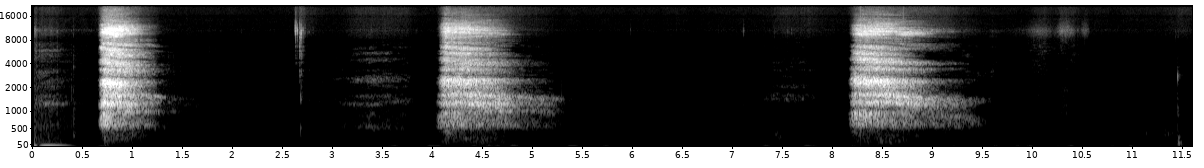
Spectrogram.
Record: exhalation_length: 11.6 s
exhalation_amplitude: 32766
exhalation_signal_mean_std_ratio: 0.34
survey_phase: beta (2021-08-13 to 2022-03-07)
age: 65+
gender: Male
wearing_mask: 'No'
symptom_new_continuous_cough: true
symptom_fatigue: true
symptom_onset: 3 days
smoker_status: Ex-smoker
respiratory_condition_asthma: false
respiratory_condition_other: false
recruitment_source: Test and Trace
submission_delay: 1 day
covid_test_result: Positive
covid_test_method: RT-qPCR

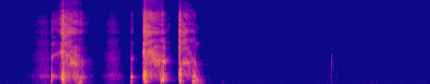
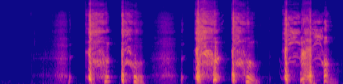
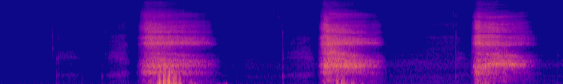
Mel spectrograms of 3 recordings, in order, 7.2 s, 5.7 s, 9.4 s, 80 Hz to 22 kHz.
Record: cough_length: 7.2 s
cough_amplitude: 32768
cough_signal_mean_std_ratio: 0.27
three_cough_length: 5.7 s
three_cough_amplitude: 32767
three_cough_signal_mean_std_ratio: 0.43
exhalation_length: 9.4 s
exhalation_amplitude: 12263
exhalation_signal_mean_std_ratio: 0.4
survey_phase: beta (2021-08-13 to 2022-03-07)
age: 45-64
gender: Male
wearing_mask: 'Yes'
symptom_cough_any: true
symptom_new_continuous_cough: true
symptom_runny_or_blocked_nose: true
symptom_fever_high_temperature: true
symptom_headache: true
symptom_change_to_sense_of_smell_or_taste: true
symptom_loss_of_taste: true
symptom_other: true
symptom_onset: 2 days
smoker_status: Ex-smoker
respiratory_condition_asthma: false
respiratory_condition_other: false
recruitment_source: Test and Trace
submission_delay: 2 days
covid_test_result: Positive
covid_test_method: RT-qPCR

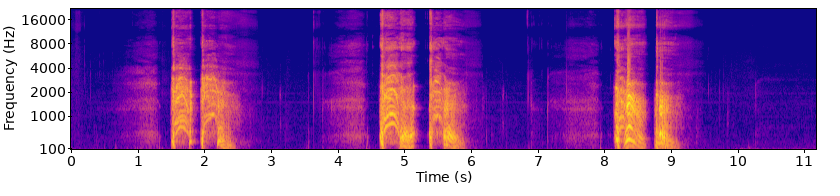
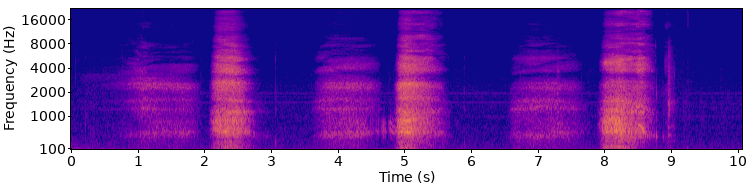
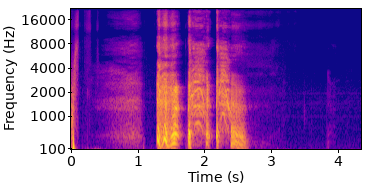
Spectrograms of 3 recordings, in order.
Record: three_cough_length: 11.2 s
three_cough_amplitude: 32768
three_cough_signal_mean_std_ratio: 0.33
exhalation_length: 10.1 s
exhalation_amplitude: 2013
exhalation_signal_mean_std_ratio: 0.41
cough_length: 4.4 s
cough_amplitude: 31870
cough_signal_mean_std_ratio: 0.34
survey_phase: alpha (2021-03-01 to 2021-08-12)
age: 65+
gender: Male
wearing_mask: 'No'
symptom_none: true
smoker_status: Never smoked
respiratory_condition_asthma: false
respiratory_condition_other: false
recruitment_source: REACT
submission_delay: 1 day
covid_test_result: Negative
covid_test_method: RT-qPCR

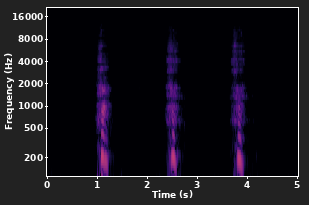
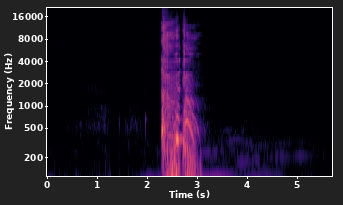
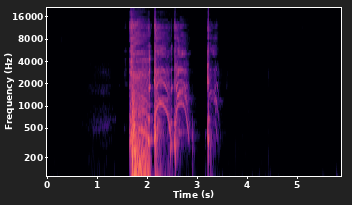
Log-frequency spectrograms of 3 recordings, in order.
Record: exhalation_length: 5.0 s
exhalation_amplitude: 2458
exhalation_signal_mean_std_ratio: 0.29
cough_length: 5.7 s
cough_amplitude: 20916
cough_signal_mean_std_ratio: 0.27
three_cough_length: 5.9 s
three_cough_amplitude: 32767
three_cough_signal_mean_std_ratio: 0.3
survey_phase: beta (2021-08-13 to 2022-03-07)
age: 18-44
gender: Female
wearing_mask: 'No'
symptom_cough_any: true
symptom_runny_or_blocked_nose: true
symptom_sore_throat: true
symptom_fatigue: true
symptom_headache: true
symptom_change_to_sense_of_smell_or_taste: true
symptom_onset: 12 days
smoker_status: Ex-smoker
respiratory_condition_asthma: false
respiratory_condition_other: false
recruitment_source: REACT
submission_delay: 2 days
covid_test_result: Negative
covid_test_method: RT-qPCR
influenza_a_test_result: Unknown/Void
influenza_b_test_result: Unknown/Void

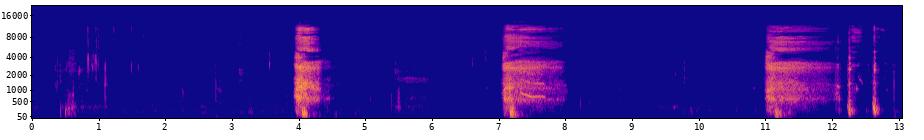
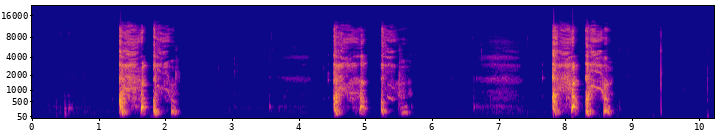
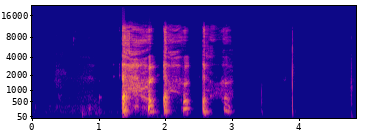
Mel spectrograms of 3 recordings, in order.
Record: exhalation_length: 13.1 s
exhalation_amplitude: 28582
exhalation_signal_mean_std_ratio: 0.28
three_cough_length: 10.2 s
three_cough_amplitude: 32768
three_cough_signal_mean_std_ratio: 0.3
cough_length: 4.9 s
cough_amplitude: 32767
cough_signal_mean_std_ratio: 0.28
survey_phase: beta (2021-08-13 to 2022-03-07)
age: 65+
gender: Female
wearing_mask: 'No'
symptom_runny_or_blocked_nose: true
symptom_headache: true
symptom_onset: 12 days
smoker_status: Ex-smoker
respiratory_condition_asthma: false
respiratory_condition_other: true
recruitment_source: REACT
submission_delay: 1 day
covid_test_result: Negative
covid_test_method: RT-qPCR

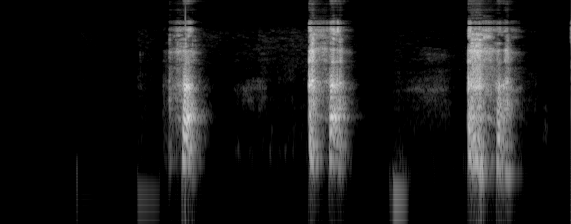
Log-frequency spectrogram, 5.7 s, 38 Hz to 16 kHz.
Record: three_cough_length: 5.7 s
three_cough_amplitude: 32768
three_cough_signal_mean_std_ratio: 0.26
survey_phase: beta (2021-08-13 to 2022-03-07)
age: 65+
gender: Female
wearing_mask: 'No'
symptom_none: true
smoker_status: Never smoked
respiratory_condition_asthma: false
respiratory_condition_other: false
recruitment_source: REACT
submission_delay: 1 day
covid_test_result: Negative
covid_test_method: RT-qPCR
influenza_a_test_result: Negative
influenza_b_test_result: Negative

